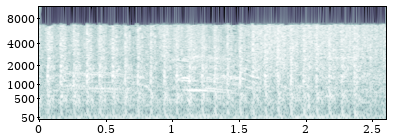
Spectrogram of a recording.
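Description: Rapid bursts of gunfire from battered assault rifles crackle continuously, dense overlapping shots, loud, with no pauses or voices.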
